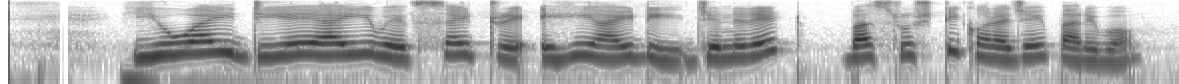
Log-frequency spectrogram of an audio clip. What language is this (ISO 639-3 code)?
ori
